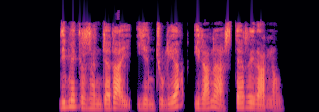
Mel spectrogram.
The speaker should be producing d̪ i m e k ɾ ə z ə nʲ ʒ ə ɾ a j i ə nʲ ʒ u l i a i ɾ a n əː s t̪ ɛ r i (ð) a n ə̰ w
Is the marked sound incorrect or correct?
correct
